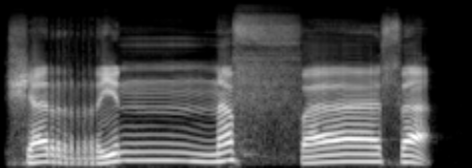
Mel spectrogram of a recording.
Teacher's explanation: ada huruf nun yang tasydid sehingga di situ digunnahkan dengan gunnah yang panjang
